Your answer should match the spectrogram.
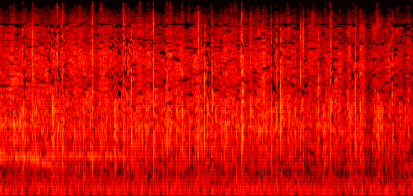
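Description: Crowd applauding: a dense, steady patter of many hands clapping.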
